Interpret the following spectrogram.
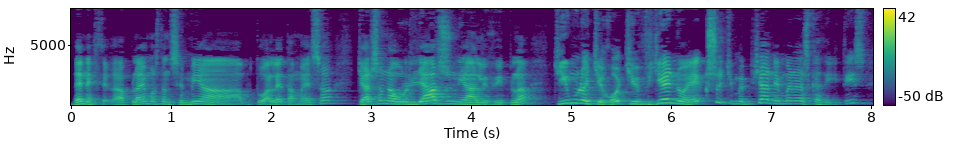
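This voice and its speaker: A man's voice: sits high, very animated, few pauses, a bit bright. A young man co-hosting a casual podcast, telling stories animatedly and acting out the people in them. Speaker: podcast co-host. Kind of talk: casual chat.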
